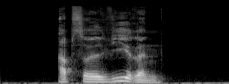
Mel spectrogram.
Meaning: 1. to pass, to finish (to successfully complete, especially of educational units) 2. to absolve (to pronounce free or give absolution from sin)
- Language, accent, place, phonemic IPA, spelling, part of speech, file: German, Germany, Berlin, /apzɔlˈviːʁən/, absolvieren, verb, De-absolvieren.ogg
